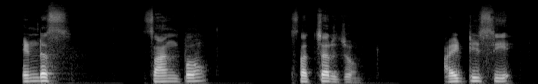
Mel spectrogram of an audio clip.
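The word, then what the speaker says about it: Tsangpo: तो टी को काउंट नहीं करके यानी साइलेंट है ये। वैसे ही ये टी सांगपो नहीं होके क्या है? सांगपो।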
